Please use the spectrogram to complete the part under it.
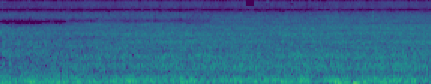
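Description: Wind blows steadily across Navgaon beach at Alibag on the Konkan coast, giving a continuous rushing, buffeting roar with no distinct gusts and no one speaking.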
